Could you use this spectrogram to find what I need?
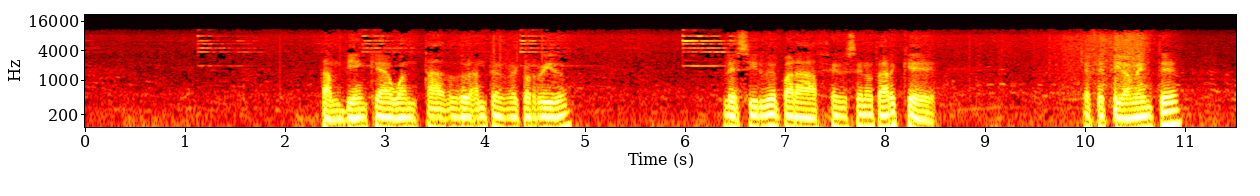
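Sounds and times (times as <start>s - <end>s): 
low murmur: 0.0s - 11.5s
small procession bell ringing: 1.1s - 1.9s, 2.7s - 3.4s, 6.0s - 6.6s
speech: 2.4s - 4.9s, 6.4s - 8.6s, 10.0s - 11.0s.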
